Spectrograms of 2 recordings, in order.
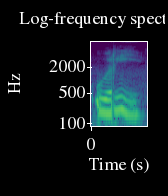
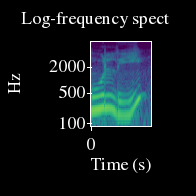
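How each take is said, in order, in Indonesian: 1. Diawali vokal dan memakai r. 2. Diawali bunyi ng dan memakai l. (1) "jadi harusnya uri" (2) "Jadi bukan yang nguli"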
